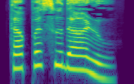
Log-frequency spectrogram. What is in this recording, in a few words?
"ತಪಸುದಾಳ್", Kannada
